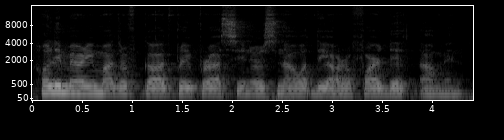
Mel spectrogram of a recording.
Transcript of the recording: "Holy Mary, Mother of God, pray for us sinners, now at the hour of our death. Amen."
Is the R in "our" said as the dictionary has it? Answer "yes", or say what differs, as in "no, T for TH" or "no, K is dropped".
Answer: yes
